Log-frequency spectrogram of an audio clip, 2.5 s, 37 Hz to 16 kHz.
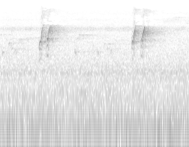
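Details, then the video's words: Two short, sharp, slightly harsh chirping bursts about a second apart from a Streak-eared Bulbul caged two months, recorded as a lure sound, with quiet hiss between them. "เสียงนกดอกแตงEp.220 จ้าวเล็บขาวอายุกรง2เดือน เพลงพอฟังได้ มีลักเบิ้ล Suara pikat merbah lekir gacor"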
